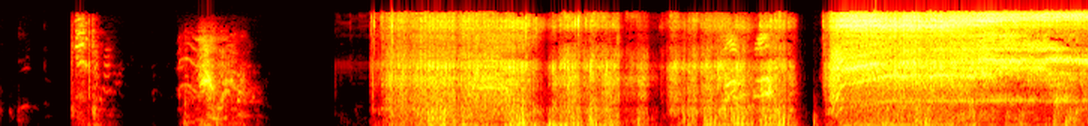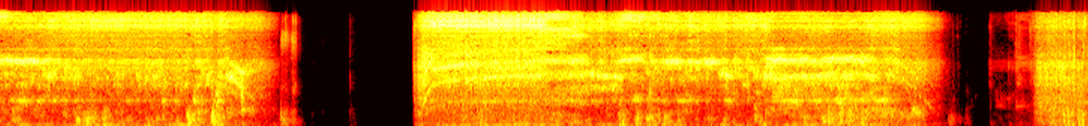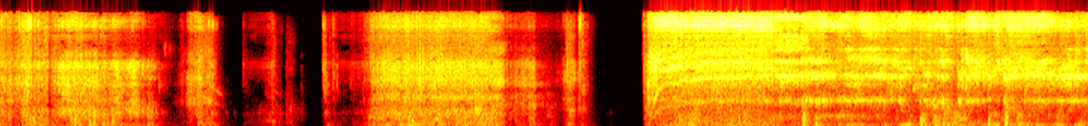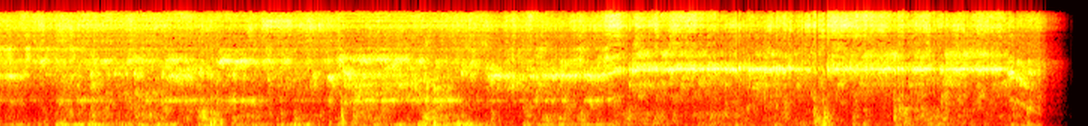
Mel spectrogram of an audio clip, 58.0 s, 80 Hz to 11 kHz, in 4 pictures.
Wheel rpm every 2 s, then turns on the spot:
0, 0, 10, 20, 20, 70, 190, 200, 160, 10, 150, 200, 200, 70, 20, 30, 0, 20, 20, 170, 200, 200, 200, 200, 200, 200, 230, 240, 130.
4-10 28-32 34-36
